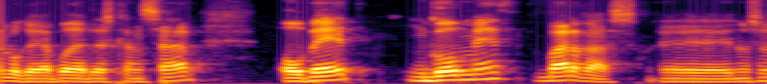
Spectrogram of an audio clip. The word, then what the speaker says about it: Obed: conocer al bueno de Obet Vargas, porque según él se pronuncia así, ¿no? Obet Vargas.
